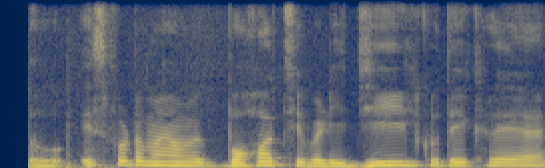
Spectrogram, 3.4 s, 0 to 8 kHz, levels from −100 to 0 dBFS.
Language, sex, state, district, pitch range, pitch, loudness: Hindi, male, Himachal Pradesh, Shimla, 130-155 Hz, 145 Hz, -17 LUFS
